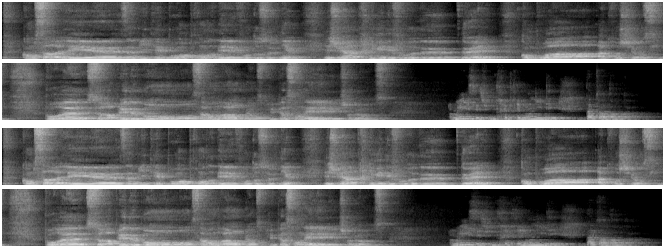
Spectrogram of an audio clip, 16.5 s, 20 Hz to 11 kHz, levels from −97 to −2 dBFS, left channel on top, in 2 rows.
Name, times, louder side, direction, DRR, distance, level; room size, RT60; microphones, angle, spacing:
voice 1, 0.0-13.0, right 3 dB, 80° right, -5 dB, 1.8 m, -28 dB
voice 2, 13.8-16.1, left 1 dB, 90° left, -3 dB, 1.6 m, -38 dB
6.1 x 5.3 x 3.1 m, 0.87 s
head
